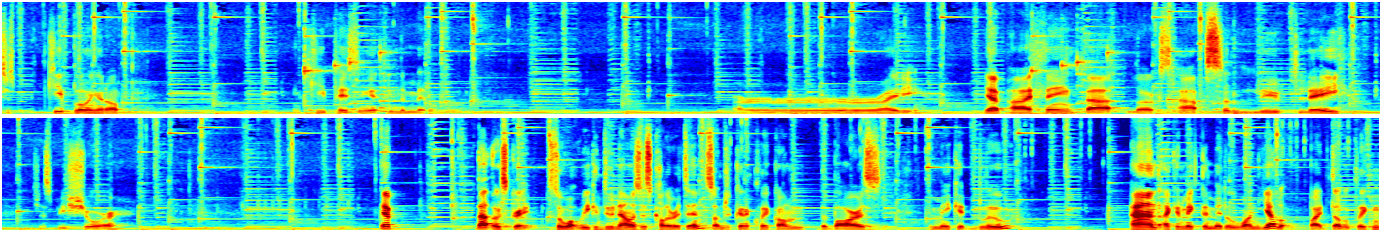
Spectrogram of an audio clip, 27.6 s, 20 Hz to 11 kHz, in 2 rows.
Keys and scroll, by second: 12.6 ctrl+Down, 12.8 ctrl+Down, 13.5 ctrl+Down, 13.5 Escape, 16.2 Down, 16.4 Down, 16.5 Down, 16.7 Down, 16.9 Down, 17.0 Down, 17.3 Down, 18.0 Escape.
